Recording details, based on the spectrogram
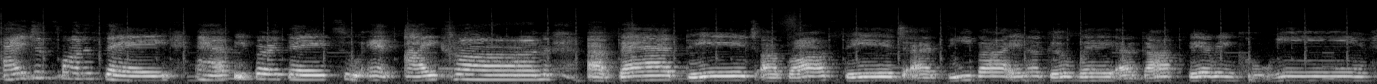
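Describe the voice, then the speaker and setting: A woman giving a gushing, affectionate recorded birthday message. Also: lowish voice. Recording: roomy, distant, lo-fi with music.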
